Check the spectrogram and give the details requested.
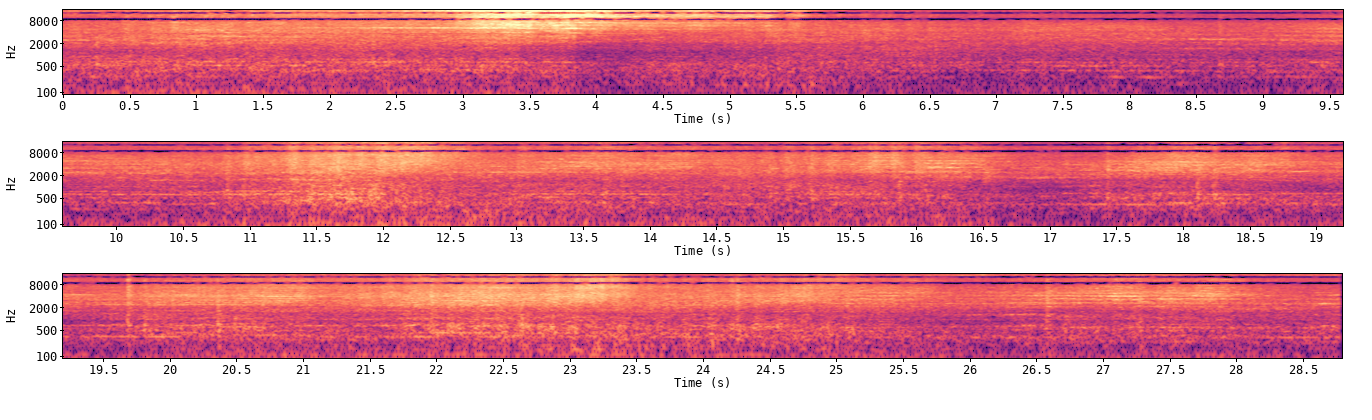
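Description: Freight train of autorack cars rolling past close by: a continuous rumble of steel wheels on the rails with clickety-clack over the joints and some wheel squeal, swelling and easing every few seconds as the cars go by.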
